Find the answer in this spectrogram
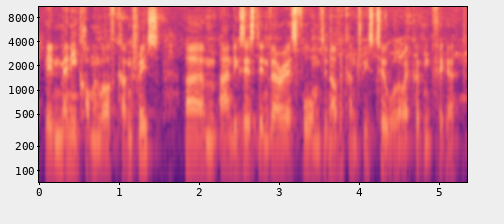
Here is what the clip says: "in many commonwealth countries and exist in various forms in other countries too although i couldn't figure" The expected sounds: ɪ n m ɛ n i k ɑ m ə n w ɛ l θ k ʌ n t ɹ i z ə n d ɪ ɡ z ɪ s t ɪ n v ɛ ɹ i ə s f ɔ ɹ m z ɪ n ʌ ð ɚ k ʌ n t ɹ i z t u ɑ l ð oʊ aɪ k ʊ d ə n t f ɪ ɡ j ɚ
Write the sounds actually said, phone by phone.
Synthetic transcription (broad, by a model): ɪ n m ɛ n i k ɑ m ə n w ɛ l θ k ʌ n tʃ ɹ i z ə n ɪ ɡ z ɪ s t ɪ n v ɛ ɹ i ə s f ɔ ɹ m z ɪ n ʌ ð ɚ k ʌ n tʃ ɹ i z t u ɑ l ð oʊ aɪ k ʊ d n t f ɪ ɡ j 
